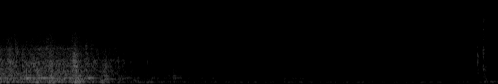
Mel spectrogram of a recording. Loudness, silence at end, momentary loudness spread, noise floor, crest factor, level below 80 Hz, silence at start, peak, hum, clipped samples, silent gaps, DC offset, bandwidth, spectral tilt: -48 LUFS; 0 s; 22 LU; -75 dBFS; 20 dB; -72 dBFS; 0 s; -32 dBFS; none; under 0.1%; none; under 0.1%; 16 kHz; -6 dB/octave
